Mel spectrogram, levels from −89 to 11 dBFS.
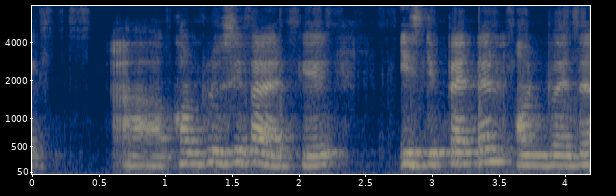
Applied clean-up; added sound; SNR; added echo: neural separator model SepFormer DNS4.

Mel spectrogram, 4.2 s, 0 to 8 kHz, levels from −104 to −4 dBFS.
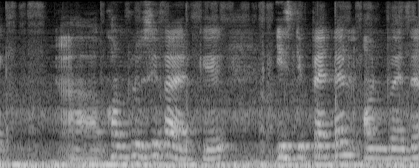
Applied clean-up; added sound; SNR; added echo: none; Writing; 18 dB; reverberation time 0.2 s.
